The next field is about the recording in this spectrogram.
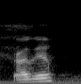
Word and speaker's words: Grogu: Grogu. – Grogu. Child? Is my voice still funny? – Oh yeah. – hold on. – It is. But work with it. Grogu.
